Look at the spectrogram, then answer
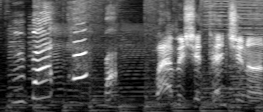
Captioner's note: baby cooing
